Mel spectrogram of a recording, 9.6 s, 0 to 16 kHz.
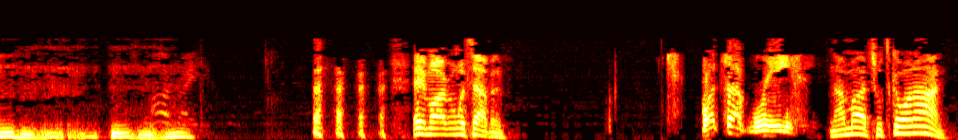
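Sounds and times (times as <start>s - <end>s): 
person humming in a low buzzy tone: 0.0s - 2.0s
speech: 3.1s - 5.2s, 7.0s - 9.5s.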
